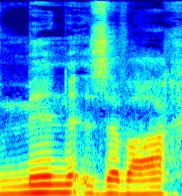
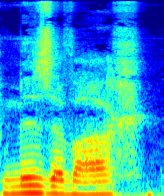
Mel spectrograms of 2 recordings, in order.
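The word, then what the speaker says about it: מִזֶּבַח: consonant so we have we began with the theoretical form of min zavac and that in pronunciation began to sound like mizavach and so they just doubled the Zion and dropped the middle they didn't really drop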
